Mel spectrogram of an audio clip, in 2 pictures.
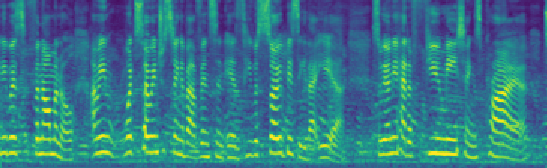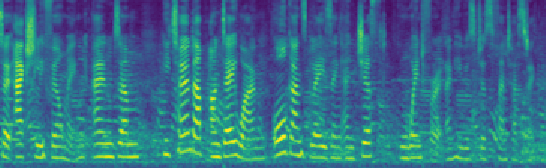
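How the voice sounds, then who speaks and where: A woman with a high pitch speaks in an enthusiastic tone with very wide pitch swings over noticeable background noise. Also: moderate pace. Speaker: film director. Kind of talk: interview. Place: hall. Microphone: handheld.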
